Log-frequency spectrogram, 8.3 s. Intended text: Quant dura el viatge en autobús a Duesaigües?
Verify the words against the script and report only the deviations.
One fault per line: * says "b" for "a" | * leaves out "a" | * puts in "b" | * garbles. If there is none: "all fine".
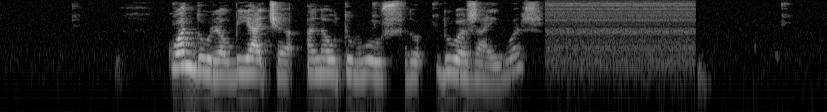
all fine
